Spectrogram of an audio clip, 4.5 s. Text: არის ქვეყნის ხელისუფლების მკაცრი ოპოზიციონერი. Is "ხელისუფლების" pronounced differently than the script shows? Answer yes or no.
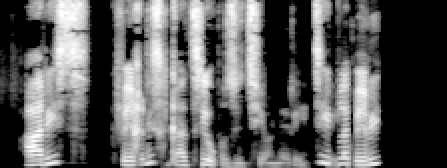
yes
